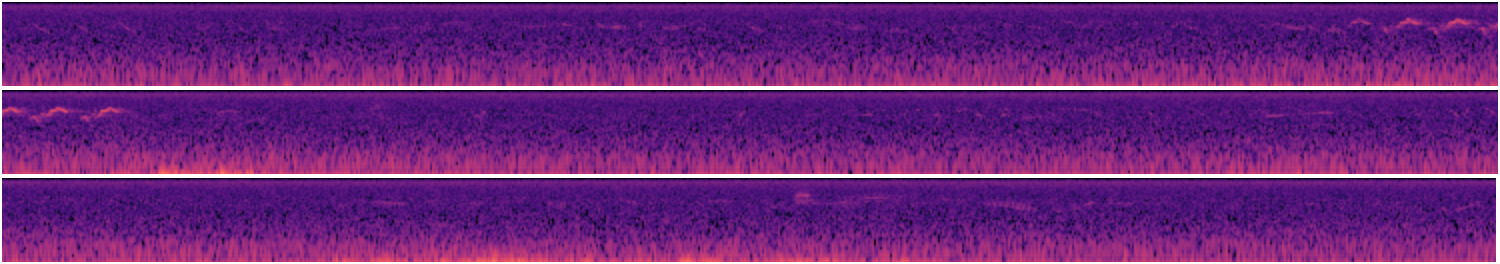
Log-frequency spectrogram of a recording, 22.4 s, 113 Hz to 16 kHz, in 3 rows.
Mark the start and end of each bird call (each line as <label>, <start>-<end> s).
Hawaii Amakihi (Chlorodrepanis virens), 6.5-8.8 s
Hawaii Amakihi (Chlorodrepanis virens), 9.2-9.4 s
Hawaii Amakihi (Chlorodrepanis virens), 13.7-14.2 s
Hawaii Amakihi (Chlorodrepanis virens), 18.8-19.5 s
